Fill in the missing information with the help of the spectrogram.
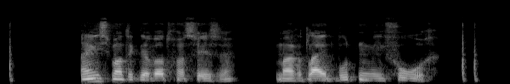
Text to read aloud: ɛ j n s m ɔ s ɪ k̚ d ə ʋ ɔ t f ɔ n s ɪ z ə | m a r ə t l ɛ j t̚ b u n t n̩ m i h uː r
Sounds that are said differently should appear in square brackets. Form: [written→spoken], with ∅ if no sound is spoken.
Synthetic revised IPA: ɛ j n s m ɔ [s→t] ɪ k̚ d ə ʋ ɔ t f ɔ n s ɪ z ə | m a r ə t l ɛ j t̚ b u [n→∅] t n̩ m i [h→f] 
